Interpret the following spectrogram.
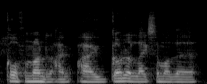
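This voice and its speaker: A man's voice: medium pitch, flat delivery, fast talker, darkish tone. A man chatting casually as a podcast guest, laid-back, swearing freely and trailing off. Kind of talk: casual chat.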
